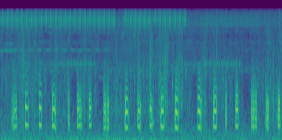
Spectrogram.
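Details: Repeated brief squeaky barks from a meerkat, each a sharp harmonic chirp, coming in loose bursts of three or four with short gaps, over a thin high-pitched electrical whine.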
